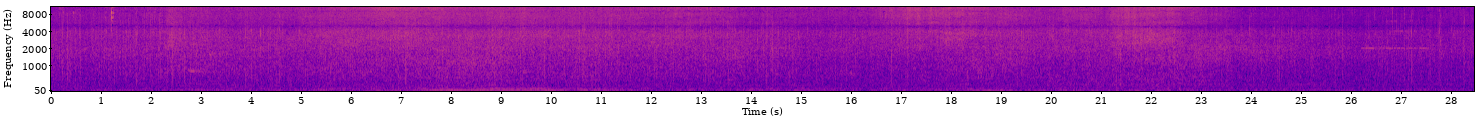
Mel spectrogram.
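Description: Steady rain falling on a city street, heard from beneath an umbrella. About eight seconds in, a low rumble swells for a couple of seconds and fades.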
